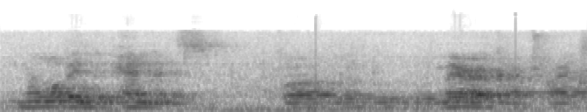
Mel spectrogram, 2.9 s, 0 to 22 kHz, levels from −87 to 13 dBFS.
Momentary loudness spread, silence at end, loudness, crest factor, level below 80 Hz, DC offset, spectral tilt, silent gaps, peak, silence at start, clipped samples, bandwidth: 12 LU; 0 s; -23 LUFS; 18 dB; -44 dBFS; under 0.1%; -6.5 dB/octave; none; -4 dBFS; 0 s; under 0.1%; 8.4 kHz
